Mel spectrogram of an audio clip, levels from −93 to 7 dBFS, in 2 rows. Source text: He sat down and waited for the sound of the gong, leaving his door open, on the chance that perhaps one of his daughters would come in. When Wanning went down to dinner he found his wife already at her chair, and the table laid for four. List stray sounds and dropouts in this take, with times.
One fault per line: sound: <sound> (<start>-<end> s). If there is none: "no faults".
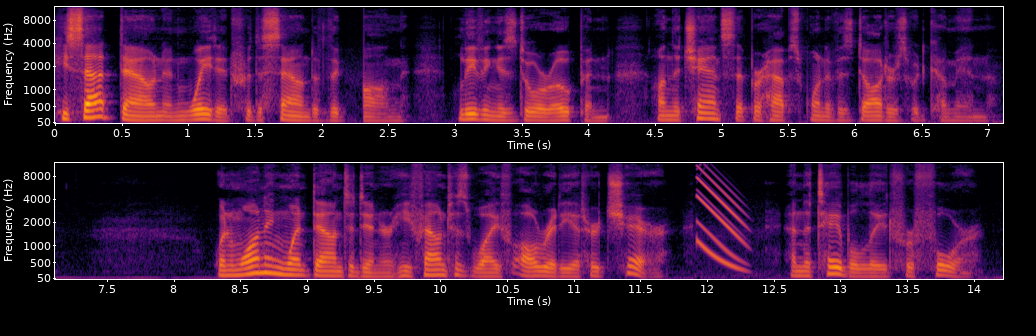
sound: dropout (2.2-2.3 s)
sound: chirp (11.9-12.4 s)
